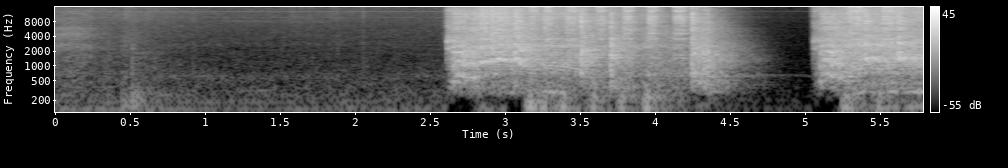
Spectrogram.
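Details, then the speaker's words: 1985 Honda ATC250SX shaft-drive three-wheeler, just started after fresh gas, smoking a little: a fast, light top-end ticking over the single-cylinder exhaust bark. The owner suspects valves needing adjustment or the cam chain, possibly a gas tank rattle. "oh yeah fired right up i hear a little knocking in the top end here though i think"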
